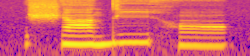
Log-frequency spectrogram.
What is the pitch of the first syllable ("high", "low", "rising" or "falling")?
low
